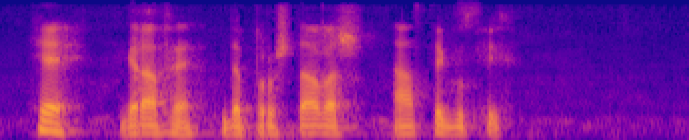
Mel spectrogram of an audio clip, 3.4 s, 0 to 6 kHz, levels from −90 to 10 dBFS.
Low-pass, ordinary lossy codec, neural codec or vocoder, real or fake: 5.4 kHz; AAC, 24 kbps; codec, 24 kHz, 1.2 kbps, DualCodec; fake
